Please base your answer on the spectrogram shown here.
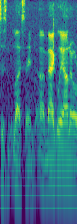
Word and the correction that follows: Manganiello: Or Joe Manganiello? – Manganiello, whatever.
